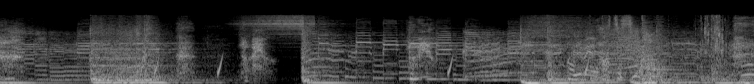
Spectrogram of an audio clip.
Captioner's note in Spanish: Susurra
